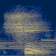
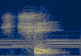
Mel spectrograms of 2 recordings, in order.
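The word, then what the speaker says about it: shi (四): Porque cuando ustedes dicen en japonés número 4, se pronuncia shi y la palabra muerte se pronuncia exactamente igual, chi, aunque se escriba diferente el símbolo.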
